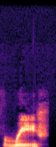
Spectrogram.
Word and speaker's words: Riff: came about and then I actually was still pronouncing riff reef and then I was like no it's too close to the other thing let's just make it riff so it's like maybe German sounding or some like Bavarian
